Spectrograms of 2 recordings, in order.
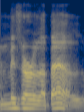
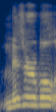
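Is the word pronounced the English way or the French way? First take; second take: French; English. First: It is pronounced with a French accent. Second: It is pronounced with an English accent. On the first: "with the accent" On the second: "say it like in English"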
